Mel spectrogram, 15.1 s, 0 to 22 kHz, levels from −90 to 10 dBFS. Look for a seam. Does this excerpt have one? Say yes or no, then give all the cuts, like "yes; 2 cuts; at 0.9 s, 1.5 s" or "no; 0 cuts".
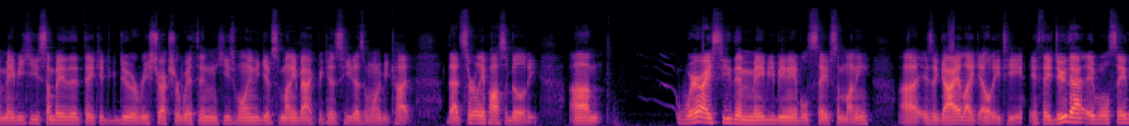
yes; 1 cut; at 13.6 s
